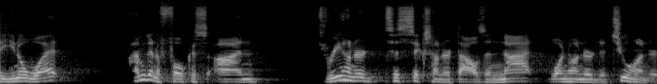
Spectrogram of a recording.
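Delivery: normal talking voice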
